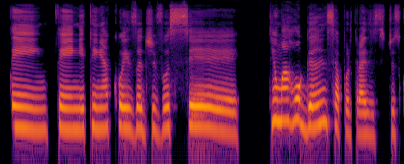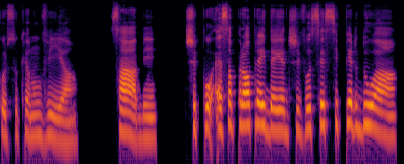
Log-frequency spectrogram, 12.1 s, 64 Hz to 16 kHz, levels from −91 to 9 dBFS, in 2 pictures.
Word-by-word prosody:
Tem, 210 Hz, -2 st, +1 dB
tem 205 Hz, -2 st, 0 dB
e -, -, -3 dB
tem 215 Hz, -1 st, -3 dB
a 215 Hz, -, -3 dB
coisa 215 Hz, -1 st, +1 dB
de 210 Hz, +3 st, -7 dB
você 210 Hz, -2 st, +2 dB, 0.4 s
tem 275 Hz, -, 0 dB
uma 275 Hz, 0 st, +5 dB
arrogância 245 Hz, -3 st, +2 dB
por 190 Hz, -1 st, -8 dB
trás 175 Hz, 0 st, -3 dB
desse 170 Hz, 0 st, -14 dB
discurso 185 Hz, -1 st, -10 dB
que 185 Hz, +5 st, -14 dB
eu 175 Hz, -, -5 dB
não 165 Hz, +1 st, -8 dB
via, 145 Hz, -5 st, -6 dB, 0.5 s
sabe? 155 Hz, -6 st, 0 dB, 0.4 s
Tipo, 225 Hz, -1 st, -1 dB
essa 215 Hz, +3 st, +2 dB
própria 240 Hz, +1 st, +5 dB
ideia 200 Hz, -3 st, 0 dB
de 190 Hz, +2 st, -9 dB
você 210 Hz, +5 st, 0 dB
se 245 Hz, +1 st, -7 dB
perdoar, 225 Hz, -8 st, +1 dB
210 Hz, 140 wpm, -22 LUFS, 185-225 Hz, 0.5 s, uma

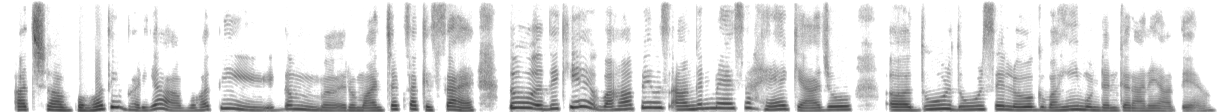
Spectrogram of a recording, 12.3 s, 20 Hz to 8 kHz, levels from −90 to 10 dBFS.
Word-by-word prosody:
अच्छा, 220 Hz, -1 st, +3 dB, 0.2 s
बहुत 200 Hz, -, +4 dB
ही 395 Hz, -, +7 dB
बढ़िया 205 Hz, -, -2 dB
बहुत 190 Hz, +7 st, -4 dB
ही 310 Hz, -, +1 dB, 0.4 s
एकदम 215 Hz, 0 st, -2 dB, 0.3 s
रोमांचक-सा 180 Hz, +9 st, 0 dB
किस्सा 215 Hz, +3 st, +2 dB
है, 175 Hz, +1 st, +1 dB, 0.4 s
तो 350 Hz, -6 st, +5 dB
देखिए 385 Hz, -, +1 dB
वहाँ 235 Hz, 0 st, 0 dB
पे 365 Hz, 0 st, +1 dB
उस 360 Hz, -1 st, -1 dB
आँगन 250 Hz, +6 st, +1 dB
में 335 Hz, -, +2 dB
ऐसा 325 Hz, +2 st, 0 dB, 0.2 s
है 240 Hz, +3 st, +2 dB
क्या 175 Hz, -2 st, -3 dB
जो 215 Hz, +4 st, +3 dB, 0.4 s
अ, 200 Hz, -1 st, +4 dB
दूर-दूर 240 Hz, +2 st, 0 dB
से 250 Hz, 0 st, 0 dB
लोग 205 Hz, -1 st, +2 dB
वही 200 Hz, +5 st, 0 dB
मुंडन 185 Hz, -5 st, -1 dB
कराने 165 Hz, -2 st, -5 dB
आते 145 Hz, -, -8 dB
हैं? 165 Hz, -, -14 dB
220 Hz, 145 wpm, -23 LUFS, 185-265 Hz, 0.4 s, ही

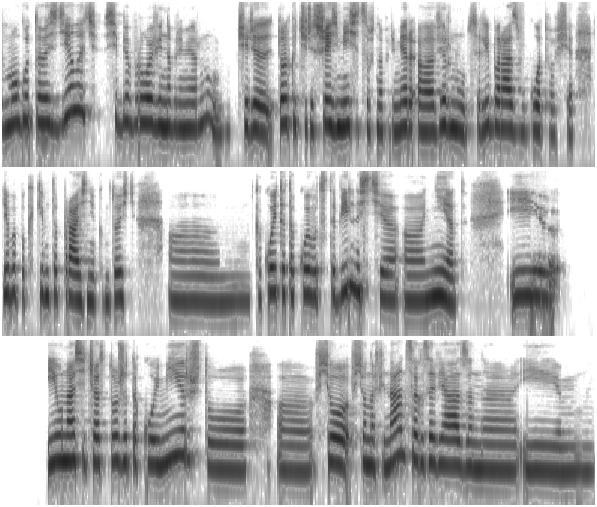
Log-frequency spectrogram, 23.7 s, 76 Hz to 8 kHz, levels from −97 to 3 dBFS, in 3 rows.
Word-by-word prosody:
могут, 265 Hz, +4 st, 0 dB
э, 265 Hz, -1 st, +4 dB
сделать 355 Hz, +9 st, 0 dB
себе 275 Hz, -5 st, -3 dB
брови, 265 Hz, -1 st, +3 dB
и, -, -, +6 dB
например, 230 Hz, -1 st, +1 dB
ну, 250 Hz, -6 st, -4 dB, 0.2 s
чере 225 Hz, -4 st, +2 dB
только 260 Hz, +3 st, +1 dB
через 235 Hz, -3 st, -3 dB
6 250 Hz, -1 st, +5 dB
месяцев, 235 Hz, -1 st, +2 dB
например, 215 Hz, +2 st, 0 dB
э, 210 Hz, -1 st, +2 dB
вернуться 225 Hz, -3 st, +1 dB
либо 235 Hz, +2 st, 0 dB
раз 225 Hz, -2 st, +2 dB
в 210 Hz, -, -8 dB
год 215 Hz, 0 st, -2 dB
вообще, 195 Hz, 0 st, -9 dB, 0.3 s
либо 255 Hz, 0 st, +1 dB
по 235 Hz, -2 st, -9 dB
каким-то 235 Hz, +1 st, -4 dB
праздникам. 210 Hz, -3 st, 0 dB
То 225 Hz, +3 st, -2 dB
есть, 225 Hz, 0 st, -4 dB, 0.4 s
ам, 205 Hz, -1 st, -6 dB
какой-то 260 Hz, +3 st, 0 dB
такой 250 Hz, 0 st, 0 dB
вот 235 Hz, 0 st, -2 dB
стабильности, 245 Hz, -3 st, 0 dB
а, 210 Hz, -1 st, -2 dB
нет. 220 Hz, -2 st, +3 dB, 0.5 s
И, 240 Hz, 0 st, +1 dB
э 230 Hz, -, 0 dB, 1.2 s
и 250 Hz, +2 st, +3 dB
у 270 Hz, -, +5 dB
нас 270 Hz, 0 st, +7 dB
сейчас 260 Hz, -1 st, 0 dB
тоже 260 Hz, 0 st, 0 dB
такой 245 Hz, -1 st, -1 dB
мир, 290 Hz, +5 st, +2 dB
что, 215 Hz, -8 st, -3 dB, 0.4 s
э, 205 Hz, -1 st, -5 dB
всё 250 Hz, +2 st, +3 dB
всё 255 Hz, -, -3 dB
на 240 Hz, -1 st, +3 dB
финансах 275 Hz, +4 st, 0 dB
завязано. 225 Hz, -4 st, 0 dB
И, 205 Hz, -1 st, -3 dB
м, 200 Hz, 0 st, -5 dB
235 Hz, 130 wpm, -23 LUFS, 210-255 Hz, 1.2 s, нас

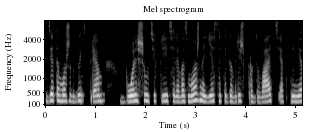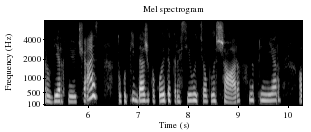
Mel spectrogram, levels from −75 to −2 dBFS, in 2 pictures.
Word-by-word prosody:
Где-то, 215 Hz, +2 st, +3 dB
может 205 Hz, -1 st, 0 dB
быть, 205 Hz, +3 st, -1 dB
прям 200 Hz, +2 st, 0 dB, 0.3 s
больше 200 Hz, +5 st, +4 dB
утеплителя. 205 Hz, -1 st, -1 dB
Возможно, 195 Hz, +4 st, +3 dB
если 200 Hz, +2 st, +1 dB
ты 195 Hz, -, -3 dB
говоришь 195 Hz, +1 st, -2 dB
продувать, 185 Hz, +3 st, -2 dB
э, 190 Hz, -, -4 dB
к -, -, -36 dB
примеру, 195 Hz, +1 st, +2 dB
верхнюю 185 Hz, -1 st, 0 dB
часть, 355 Hz, -, +2 dB, 0.3 s
то 200 Hz, -, -4 dB
купить 220 Hz, +5 st, -4 dB
даже 215 Hz, +1 st, +4 dB
какой-то 210 Hz, +3 st, 0 dB
красивый 210 Hz, +4 st, -2 dB
тёплый 205 Hz, +2 st, -4 dB
шарф, 170 Hz, +1 st, 0 dB, 0.2 s
например. 225 Hz, 0 st, -3 dB, 0.4 s
А -, -, -1 dB
200 Hz, 145 wpm, -23 LUFS, 190-215 Hz, 0.4 s, больше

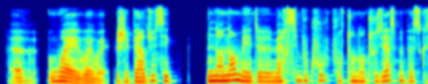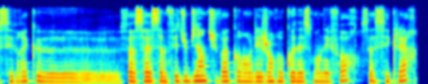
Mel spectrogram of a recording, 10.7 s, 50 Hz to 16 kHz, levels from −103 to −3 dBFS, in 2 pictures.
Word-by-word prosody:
Heu 170 Hz, +2 st, -3 dB, 0.2 s
ouais, 180 Hz, -4 st, +5 dB
ouais, 160 Hz, +2 st, +2 dB
ouais. 135 Hz, -3 st, -5 dB
J'ai 165 Hz, +2 st, 0 dB
perdu 175 Hz, +4 st, +1 dB
ces 200 Hz, -2 st, -2 dB, 0.4 s
non, 205 Hz, +1 st, +9 dB
non, 225 Hz, +3 st, +8 dB
mais 195 Hz, -5 st, +6 dB
de 180 Hz, 0 st, 0 dB
merci 185 Hz, +3 st, 0 dB
beaucoup 210 Hz, +1 st, -6 dB
pour 200 Hz, -4 st, -12 dB
ton 190 Hz, -1 st, -1 dB
enthousiasme, 200 Hz, +3 st, -2 dB
parce 185 Hz, -2 st, -5 dB
que 185 Hz, -, -13 dB
c'est 190 Hz, +2 st, -4 dB
vrai 185 Hz, +2 st, -3 dB
qu'enfin 165 Hz, -, -4 dB
ça 190 Hz, +2 st, +3 dB
ça 190 Hz, +1 st, +2 dB
me -, -, +1 dB
fait 200 Hz, +3 st, -3 dB
du 195 Hz, +1 st, -3 dB
bien, 205 Hz, +2 st, +2 dB
tu 205 Hz, -1 st, -4 dB
vois? 195 Hz, +1 st, 0 dB
Quand 190 Hz, -2 st, -3 dB
les 185 Hz, +1 st, -1 dB
gens 190 Hz, +1 st, +1 dB
reconnaissent 180 Hz, -1 st, -2 dB
mon 185 Hz, -1 st, -4 dB
effort, 195 Hz, +4 st, -5 dB
ça, -, -, -6 dB
c'est 190 Hz, 0 st, -6 dB
clair. 205 Hz, +4 st, -3 dB
185 Hz, 215 wpm, -23 LUFS, 175-200 Hz, 0.4 s, non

